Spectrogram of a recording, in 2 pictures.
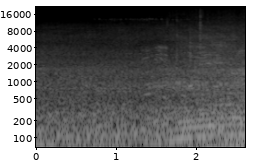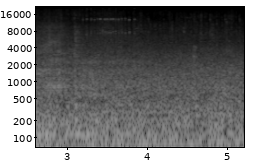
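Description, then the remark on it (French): Cars slowly pull away at a green light on Rue Dufour at the Carrefour Mabillon in city traffic, at 9:40 in the morning on 19 May 2018, their low engine rumble swelling louder after a couple of seconds and holding steady. “Rue Dufour, le feu est au vert. Les voitures commencent à rouler lentement.”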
